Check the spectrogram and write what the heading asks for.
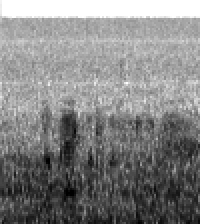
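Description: Quiet, indistinct talking over a steady low background rumble.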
